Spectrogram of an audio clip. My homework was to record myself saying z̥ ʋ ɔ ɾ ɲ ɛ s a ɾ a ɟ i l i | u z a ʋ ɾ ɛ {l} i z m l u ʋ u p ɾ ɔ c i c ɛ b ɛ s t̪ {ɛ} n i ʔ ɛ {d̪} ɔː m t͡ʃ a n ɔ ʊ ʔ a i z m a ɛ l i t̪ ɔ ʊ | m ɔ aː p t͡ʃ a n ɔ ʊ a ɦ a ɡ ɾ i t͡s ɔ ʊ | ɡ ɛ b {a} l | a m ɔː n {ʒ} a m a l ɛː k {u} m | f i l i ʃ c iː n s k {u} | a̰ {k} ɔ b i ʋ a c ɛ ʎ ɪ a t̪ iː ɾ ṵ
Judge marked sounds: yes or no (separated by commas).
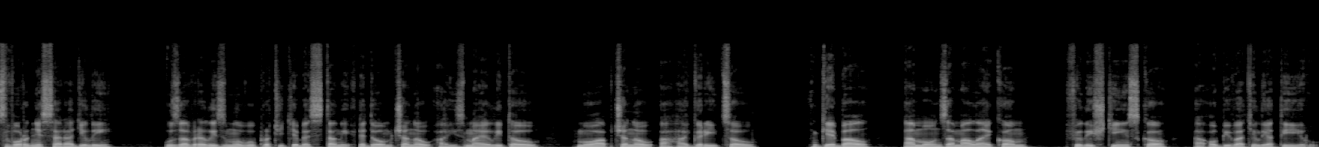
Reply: yes, no, yes, yes, no, no, no, no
